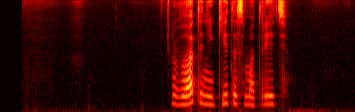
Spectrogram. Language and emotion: Russian, neutral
